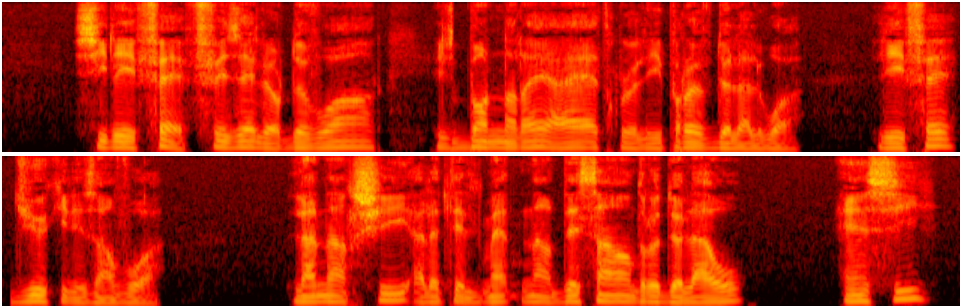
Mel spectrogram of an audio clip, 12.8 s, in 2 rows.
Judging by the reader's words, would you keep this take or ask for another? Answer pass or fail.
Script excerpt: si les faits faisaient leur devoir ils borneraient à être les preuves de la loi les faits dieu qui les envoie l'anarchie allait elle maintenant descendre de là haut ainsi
pass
